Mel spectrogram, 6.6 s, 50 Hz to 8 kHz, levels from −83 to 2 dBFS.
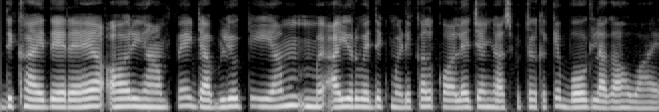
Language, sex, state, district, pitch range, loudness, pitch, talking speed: Hindi, female, Uttar Pradesh, Jyotiba Phule Nagar, 190-205 Hz, -15 LUFS, 195 Hz, 165 wpm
